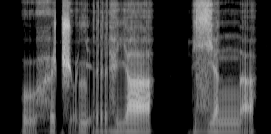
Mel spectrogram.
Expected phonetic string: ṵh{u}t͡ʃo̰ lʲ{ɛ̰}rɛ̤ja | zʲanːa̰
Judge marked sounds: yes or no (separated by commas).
no, yes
